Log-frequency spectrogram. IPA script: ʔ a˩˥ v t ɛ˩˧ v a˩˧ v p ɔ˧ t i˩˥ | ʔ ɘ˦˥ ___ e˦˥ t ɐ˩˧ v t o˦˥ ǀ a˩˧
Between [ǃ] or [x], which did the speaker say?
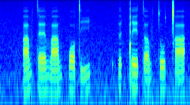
ǃ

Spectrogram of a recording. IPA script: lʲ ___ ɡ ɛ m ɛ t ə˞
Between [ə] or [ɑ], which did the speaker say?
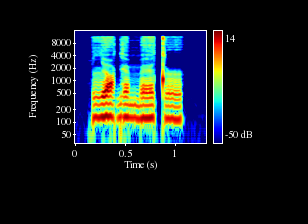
ɑ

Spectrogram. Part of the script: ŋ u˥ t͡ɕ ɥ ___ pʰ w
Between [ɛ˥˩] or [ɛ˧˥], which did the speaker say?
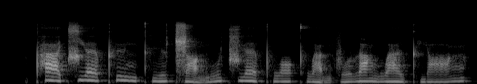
ɛ˥˩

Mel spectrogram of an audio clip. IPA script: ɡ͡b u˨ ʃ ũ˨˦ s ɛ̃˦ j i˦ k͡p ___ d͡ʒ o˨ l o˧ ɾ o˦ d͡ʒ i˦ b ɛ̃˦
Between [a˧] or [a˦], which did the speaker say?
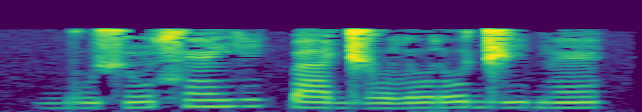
a˧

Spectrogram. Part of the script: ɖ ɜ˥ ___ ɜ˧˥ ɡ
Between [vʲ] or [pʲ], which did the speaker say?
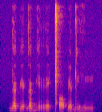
pʲ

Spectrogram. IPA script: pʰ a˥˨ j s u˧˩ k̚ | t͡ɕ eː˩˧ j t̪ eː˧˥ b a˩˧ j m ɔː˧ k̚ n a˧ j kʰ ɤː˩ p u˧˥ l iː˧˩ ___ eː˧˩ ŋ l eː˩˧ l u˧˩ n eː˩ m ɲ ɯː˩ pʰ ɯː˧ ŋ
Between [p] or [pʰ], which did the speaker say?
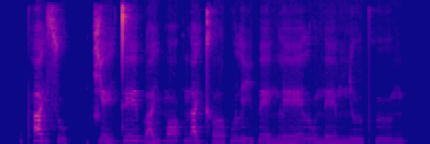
p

